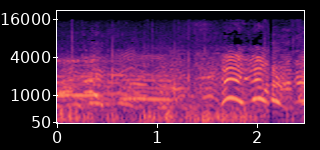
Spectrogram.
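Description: Several voices shouting and calling out at once, high-pitched and overlapping, with a louder high shout near the end.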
